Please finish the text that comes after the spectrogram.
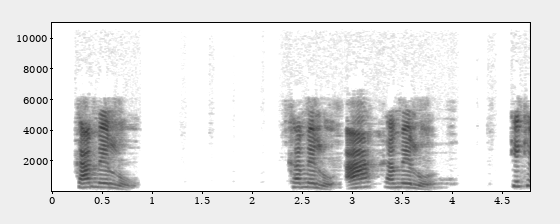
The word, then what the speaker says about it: camelô: Não, você vai colocar força no low, tá vendo aqui, ó? Low. Não, não, não. Por que não? Porque você tá colocando assim, ó. C. Não tenho, eu não tenho acento no aí não vai ser c, ele vai ser um um k normal. Ele vai ser assim, ó. Camelô.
